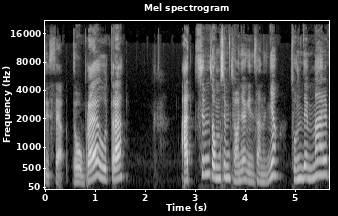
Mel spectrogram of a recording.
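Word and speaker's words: доброе утро: 노브라우더라. 노브라오더라. 마찬가지로 조금 더 딱딱하게 들릴 수 있지만 신경 쓰지 마세요. 그대로 발음을 하시면 됩니다. 노브레 오더라. 자, 강세 외의이 몸은 아로 발음을 하시면 돼요. 그죠? 노브라예 우뜨라.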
